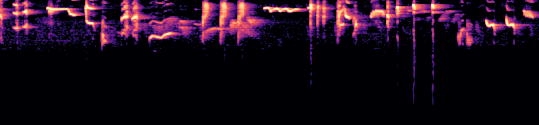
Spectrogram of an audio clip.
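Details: Young orange-headed thrush singing after its moult, a kept bird; long whistled slurs, trills and sharp chips mixed in a rich varied warble.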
